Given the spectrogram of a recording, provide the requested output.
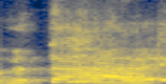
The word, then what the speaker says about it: Vitale: There you go, Vitale.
